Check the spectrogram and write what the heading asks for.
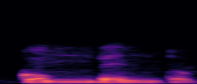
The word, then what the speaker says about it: convento: Cuando ustedes piensan, por más que convento se escribe con N, lo pronunciamos con M. Decimos convento, con una M adelante de la B larga. La pronunciamos así.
